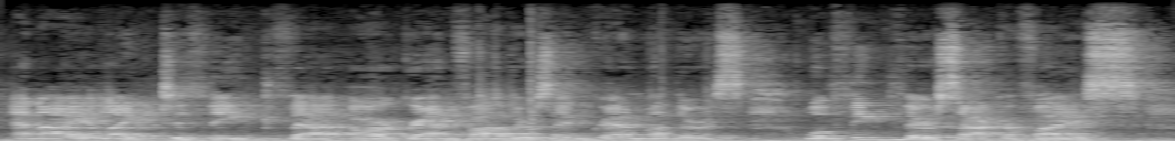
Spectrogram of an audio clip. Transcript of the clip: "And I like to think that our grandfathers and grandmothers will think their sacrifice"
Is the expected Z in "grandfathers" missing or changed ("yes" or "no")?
no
